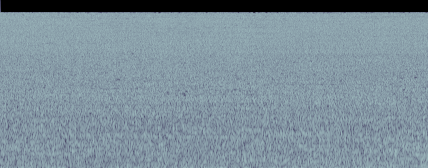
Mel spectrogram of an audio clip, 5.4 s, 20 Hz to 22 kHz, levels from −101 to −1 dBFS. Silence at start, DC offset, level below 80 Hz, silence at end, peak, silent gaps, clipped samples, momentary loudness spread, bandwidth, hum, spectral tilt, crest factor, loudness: 0 s; under 0.1%; -42 dBFS; 0 s; -4 dBFS; none; under 0.1%; 0 LU; 16.5 kHz; none; 0.5 dB/octave; 14 dB; -15 LUFS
